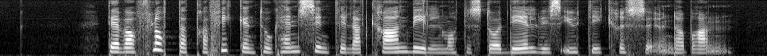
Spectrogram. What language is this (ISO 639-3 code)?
nor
